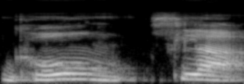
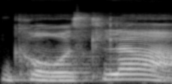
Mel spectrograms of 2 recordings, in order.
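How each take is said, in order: First: The vowel before the s is nasalized. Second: The vowel before the s is plain. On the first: The speaker calls it right. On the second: The speaker calls it wrong.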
